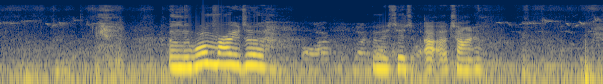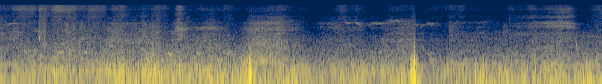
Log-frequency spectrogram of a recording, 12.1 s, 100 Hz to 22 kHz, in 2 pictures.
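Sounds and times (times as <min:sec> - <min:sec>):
footsteps on wooden planks: 0:04.6 - 0:12.0.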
